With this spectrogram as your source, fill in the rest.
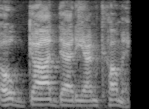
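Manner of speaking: screaming in angelic voice. Reading out a line from the game: angelic voice screaming. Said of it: "Angelic voice screaming".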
